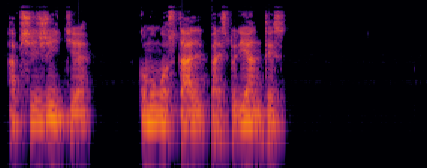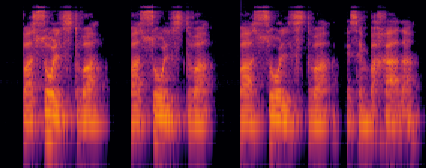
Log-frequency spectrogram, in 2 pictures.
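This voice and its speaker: A man's voice: sits low, fairly bright tone. A man teaching a vocabulary lesson, patiently repeating each word several times. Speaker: language teacher. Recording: dull, distant mic.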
